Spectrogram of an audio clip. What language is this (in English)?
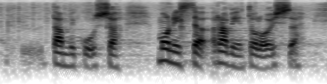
Finnish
